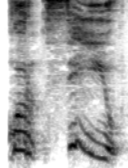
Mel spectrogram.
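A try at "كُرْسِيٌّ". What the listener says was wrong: Deux choses. À la fin, il y a deux. À la fin, c'est deux. Non, deux, ça fait quoi? Par contre, ton kef, il est mélangé avec qaf. C'est ka.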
